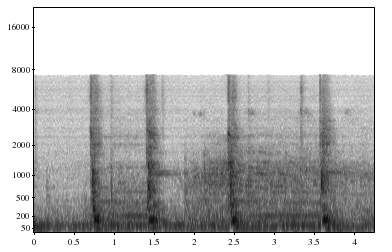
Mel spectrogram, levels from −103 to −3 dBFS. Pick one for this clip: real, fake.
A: fake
